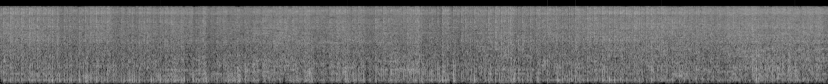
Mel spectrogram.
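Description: Large Tesla coil firing, its metre-long lightning arcs crackling loudly and without a break, with a steady buzz underneath.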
